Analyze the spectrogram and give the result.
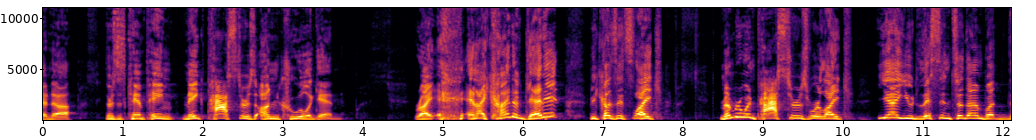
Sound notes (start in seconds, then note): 4.9 chuckles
